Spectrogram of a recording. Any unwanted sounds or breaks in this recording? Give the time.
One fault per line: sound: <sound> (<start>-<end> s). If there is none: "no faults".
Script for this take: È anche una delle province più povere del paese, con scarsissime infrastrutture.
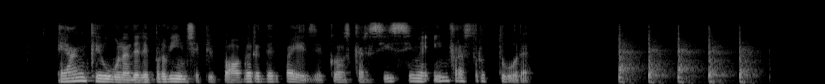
sound: thud (6.2-7.7 s)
